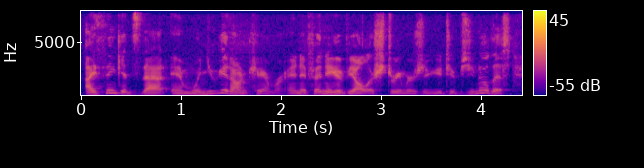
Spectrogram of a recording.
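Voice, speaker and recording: A man's voice: sing-song, fast talker. A man hosting a livestream, chatting casually and earnestly into a microphone. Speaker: livestream host of a gaming channel. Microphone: microphone on a stream setup. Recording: noisy mic with low rumble.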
